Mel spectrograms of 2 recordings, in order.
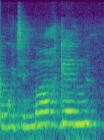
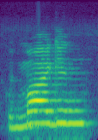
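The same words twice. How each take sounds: First: Guten Morgen with a rolled French R; mock French way of saying Guten Morgen; French-accented German. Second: Guten Morgen with the R nearly an A; German Morgen. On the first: Teacher showing the wrong, very French Guten Morgen. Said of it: "Très français". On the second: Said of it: "il est presque comme un A". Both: Shown as a demonstration.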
